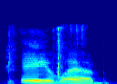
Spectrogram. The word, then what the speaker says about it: Kleb: That's how I pronounce it, even though it's Kleb. Because I looked at that and I'm like, how would I say that? And I'm like, Caleb.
